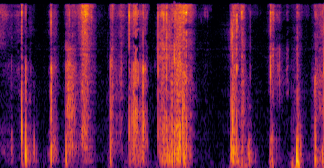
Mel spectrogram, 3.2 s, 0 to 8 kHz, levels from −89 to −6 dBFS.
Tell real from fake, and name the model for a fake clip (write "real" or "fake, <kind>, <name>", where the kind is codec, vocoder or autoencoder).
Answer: fake, vocoder, BigVGAN v2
